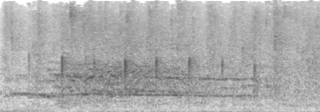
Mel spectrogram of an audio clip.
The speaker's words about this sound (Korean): 뜨거운 박수 한번 해주시기 바랍니다.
